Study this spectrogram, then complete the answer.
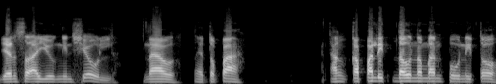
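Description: Against a quiet background, a man with a bright, sharp tone speaks at a fairly slow pace with fairly even intonation, and the sound is dry with no echo. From Philippines. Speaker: political commentary livestreamer. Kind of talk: live stream commentary. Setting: late-night live stream.

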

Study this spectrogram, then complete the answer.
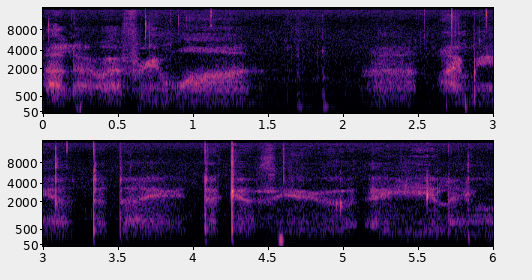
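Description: Long pauses come often as the speaker whispers very slowly. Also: woman. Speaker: ASMR artist and tarot reader. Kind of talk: guided relaxation. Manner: whispered; soft-spoken, slow.

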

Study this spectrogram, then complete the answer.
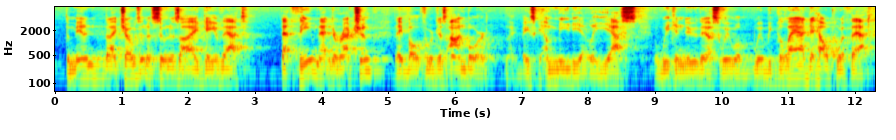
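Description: With audible room echo, a man talks at a moderate pace with ordinary pitch variation. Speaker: pastor. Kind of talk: welcome remarks before a sermon. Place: church. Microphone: podium.

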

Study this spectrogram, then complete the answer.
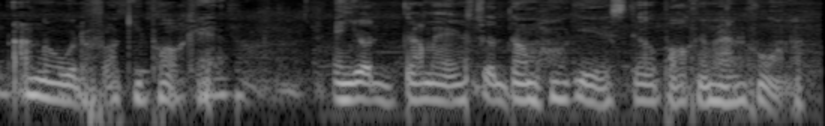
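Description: Amid noticeable background noise, a man at a medium pitch speaks in a menacing tone at a fairly quick pace. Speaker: person filming meter readings. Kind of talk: angry rant, paranoid vlog-style tirade. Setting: home at night, recording in his house. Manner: seething, hostile, cursing and taunting; repetitive, accusatory, menacing. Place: home room. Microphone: phone near.

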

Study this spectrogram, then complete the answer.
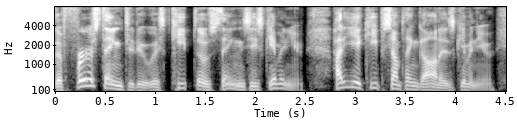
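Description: A man's medium-pitched voice with vocal fry and very wide pitch swings, in a dry, close sound with no echo. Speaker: religious teacher / host of a faith-based fireside chat. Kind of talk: fireside chat / sermon-style talk to an audience. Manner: soft-spoken, calm.

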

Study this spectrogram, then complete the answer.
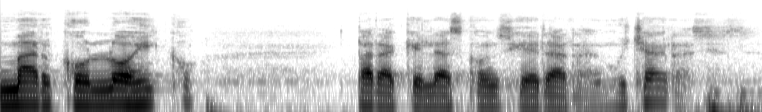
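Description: In front of a quiet background, a man talks at a moderate pace with a dark, mellow tone and ordinary pitch variation. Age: old. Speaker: audience member. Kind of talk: audience question. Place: hall. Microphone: handheld.

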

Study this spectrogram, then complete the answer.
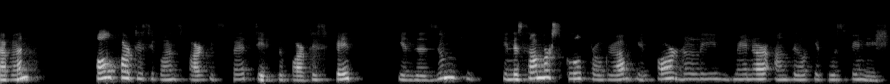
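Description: A woman with an Indonesian accent speaks at a fairly high pitch with ordinary pitch variation and big swings in loudness against a quiet background. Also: moderate pace. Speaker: master of ceremony; event host, moderator. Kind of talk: formal event hosting. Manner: formal. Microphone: video call.

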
